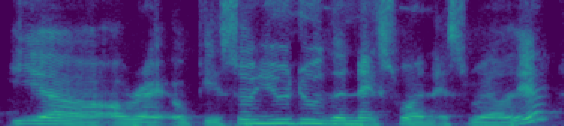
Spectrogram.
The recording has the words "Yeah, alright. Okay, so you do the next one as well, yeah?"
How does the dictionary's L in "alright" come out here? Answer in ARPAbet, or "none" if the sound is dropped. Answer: L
